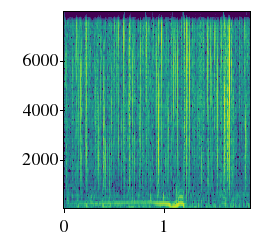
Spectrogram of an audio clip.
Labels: {"label": "biophony, cascading saw", "recorder": "SoundTrap 600 or HydroMoth"}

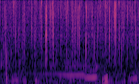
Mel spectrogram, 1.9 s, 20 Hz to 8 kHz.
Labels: {"label": "biophony, cascading saw", "recorder": "SoundTrap 600 or HydroMoth"}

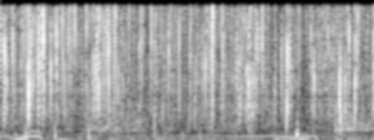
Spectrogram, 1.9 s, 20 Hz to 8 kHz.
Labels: {"label": "biophony, cascading saw", "recorder": "SoundTrap 600 or HydroMoth"}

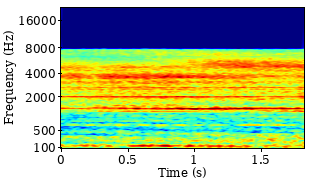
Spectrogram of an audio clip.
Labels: {"label": "anthrophony, boat engine", "recorder": "SoundTrap 500"}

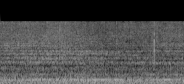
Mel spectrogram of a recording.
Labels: {"label": "anthrophony, boat engine", "recorder": "SoundTrap 500"}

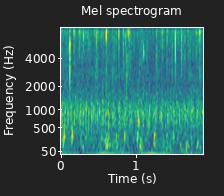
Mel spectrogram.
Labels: {"label": "biophony, rattle", "recorder": "SoundTrap 500"}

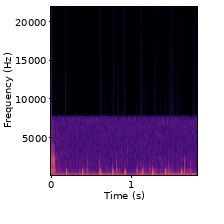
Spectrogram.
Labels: {"label": "biophony, knock croak", "recorder": "SoundTrap 300"}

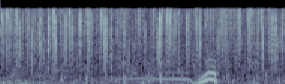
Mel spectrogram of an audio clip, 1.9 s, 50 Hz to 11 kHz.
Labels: {"label": "biophony, cascading saw", "recorder": "SoundTrap 600 or HydroMoth"}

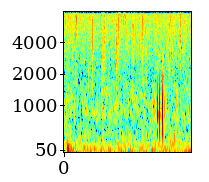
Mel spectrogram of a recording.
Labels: {"label": "biophony, damselfish", "recorder": "SoundTrap 500"}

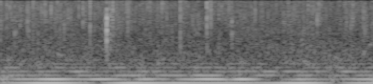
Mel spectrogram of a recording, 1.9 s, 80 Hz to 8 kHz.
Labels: {"label": "biophony, midshipman", "recorder": "SoundTrap 500"}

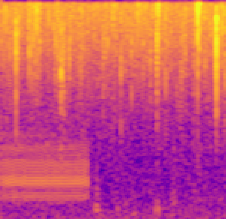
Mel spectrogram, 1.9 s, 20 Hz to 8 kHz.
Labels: {"label": "biophony, croak", "recorder": "SoundTrap 500"}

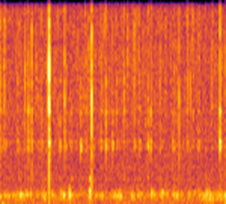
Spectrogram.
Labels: {"label": "ambient", "recorder": "HydroMoth"}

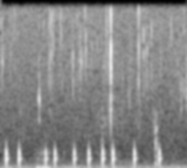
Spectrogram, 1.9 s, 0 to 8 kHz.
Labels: {"label": "biophony, knock croak", "recorder": "SoundTrap 300"}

